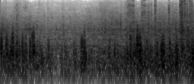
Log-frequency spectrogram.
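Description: Fat bike rolling along a dirt trail: the tyres crunch over the ground, with a few sharp clicks and rattles from the bike, and wind buffets the microphone. It goes quieter in the middle and picks up again near the end.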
